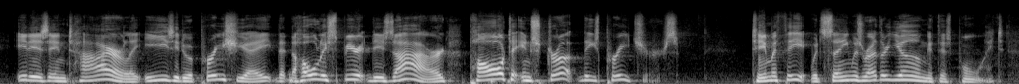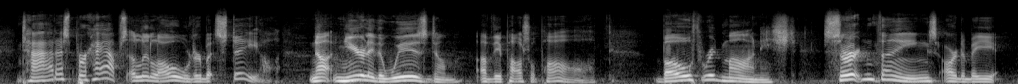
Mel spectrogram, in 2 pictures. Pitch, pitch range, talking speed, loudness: 165 Hz, 140-200 Hz, 145 wpm, -15 LUFS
